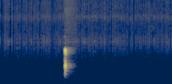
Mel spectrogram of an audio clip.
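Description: Near silence, broken by one faint, short pop about a second in.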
